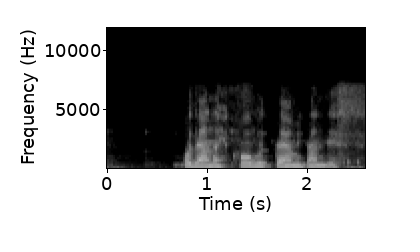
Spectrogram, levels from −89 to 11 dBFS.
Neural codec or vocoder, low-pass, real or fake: codec, 16 kHz, 8 kbps, FunCodec, trained on Chinese and English, 25 frames a second; 7.2 kHz; fake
